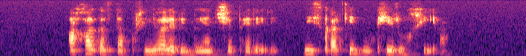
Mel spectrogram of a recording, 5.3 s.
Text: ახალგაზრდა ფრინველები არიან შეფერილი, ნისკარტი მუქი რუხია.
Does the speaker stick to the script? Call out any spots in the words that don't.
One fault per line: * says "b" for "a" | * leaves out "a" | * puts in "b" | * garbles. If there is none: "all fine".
all fine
